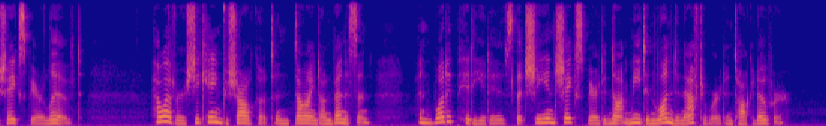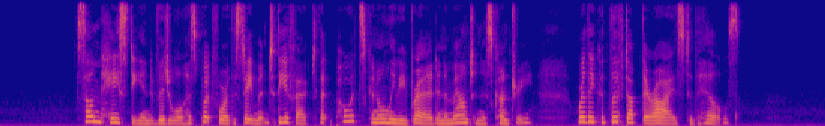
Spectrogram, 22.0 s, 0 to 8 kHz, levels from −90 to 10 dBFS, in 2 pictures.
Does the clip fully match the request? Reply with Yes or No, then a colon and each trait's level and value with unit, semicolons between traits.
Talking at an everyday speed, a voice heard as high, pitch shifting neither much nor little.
Yes: average, 170 wpm; high, 225 Hz; average, 4.1 semitones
